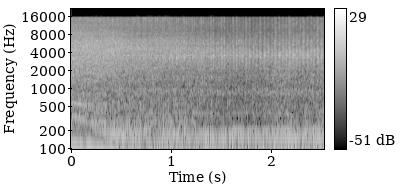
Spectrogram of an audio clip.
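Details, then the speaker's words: Freshly rebuilt Renault R8 Gordini engine on first start, warming up, not yet finely tuned: strong, steady low idle with even beat and no stumble; normal, very stable idle. "là comme vous l'entendez on a un ralenti qui est plutôt très stable là il tourne plutôt bien rond alors qu'il est encore tout neuf"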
